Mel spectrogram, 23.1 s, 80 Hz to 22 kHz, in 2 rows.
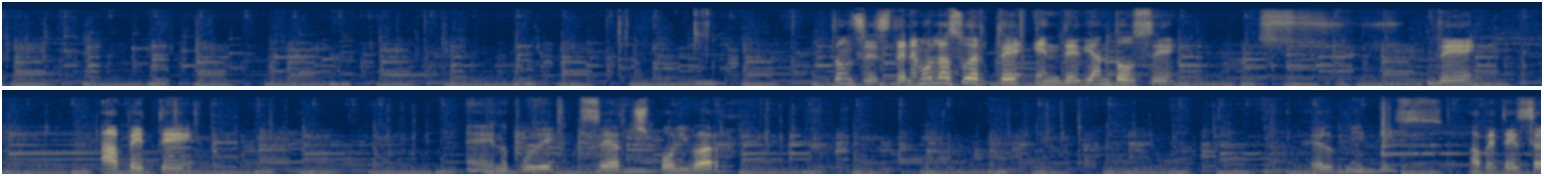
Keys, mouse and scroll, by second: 0.0-1.9 typing, 2.9-4.6 typing, 6.9-17.8 typing, 14.4 Return, 19.1-21.8 typing.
